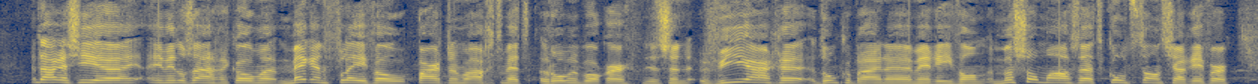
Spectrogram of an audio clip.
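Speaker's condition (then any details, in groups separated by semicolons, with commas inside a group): No condition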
